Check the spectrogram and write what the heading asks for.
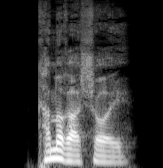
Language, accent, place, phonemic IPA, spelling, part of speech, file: German, Germany, Berlin, /ˈkaməʁaˌʃɔɪ̯/, kamerascheu, adjective, De-kamerascheu.ogg
- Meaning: camera-shy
